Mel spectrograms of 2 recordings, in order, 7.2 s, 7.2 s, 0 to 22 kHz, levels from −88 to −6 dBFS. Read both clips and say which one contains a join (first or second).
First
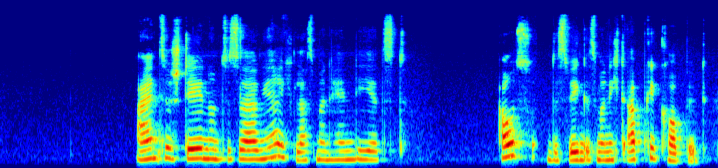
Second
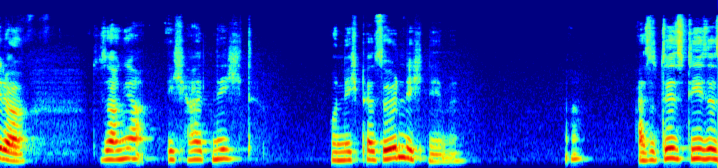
first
